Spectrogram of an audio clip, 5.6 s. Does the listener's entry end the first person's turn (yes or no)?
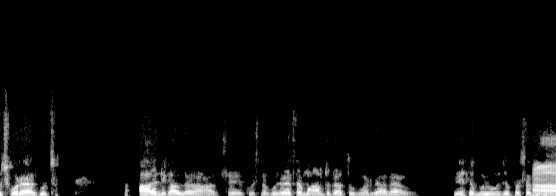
yes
